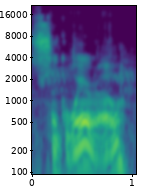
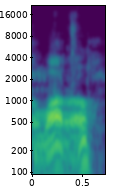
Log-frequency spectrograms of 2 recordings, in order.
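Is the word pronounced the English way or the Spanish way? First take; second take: English; Spanish. First: The word is pronounced the English way. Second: The word is pronounced the Spanish way. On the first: The speaker calls it wrong. "it's not saguaro" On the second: The speaker calls it right. "they use a traditional Spanish pronunciation"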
